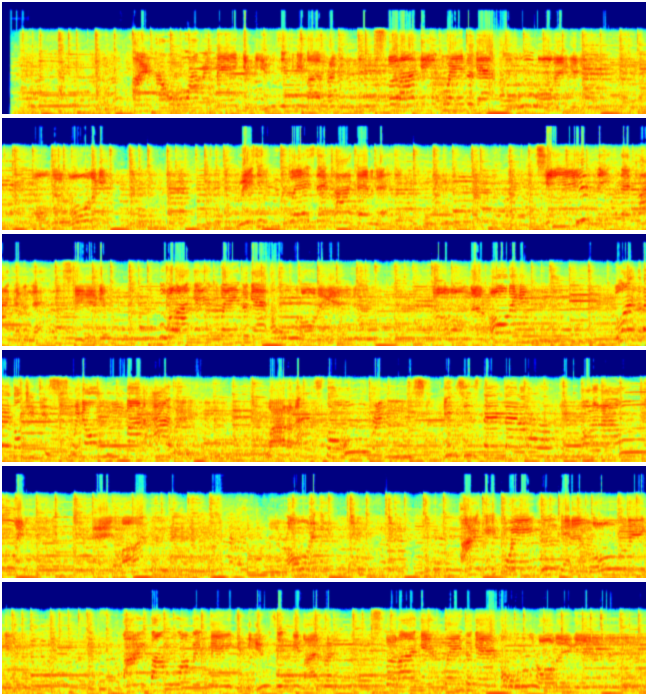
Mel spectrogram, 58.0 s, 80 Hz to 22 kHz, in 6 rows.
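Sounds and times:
upright double bass: 0.0 - 57.9
electric guitar: 0.1 - 57.9
strummed acoustic guitar: 0.1 - 57.9
man singing: 1.3 - 57.9.

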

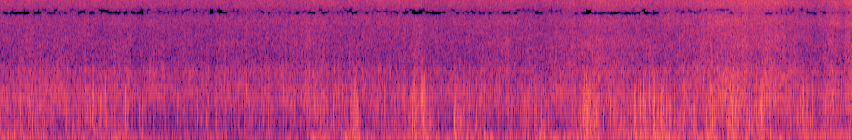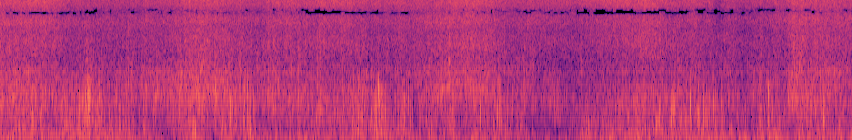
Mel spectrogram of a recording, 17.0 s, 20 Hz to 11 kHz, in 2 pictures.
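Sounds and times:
skis scraping on packed snow: 0.0 - 17.0
wind buffeting microphone: 0.0 - 17.0.

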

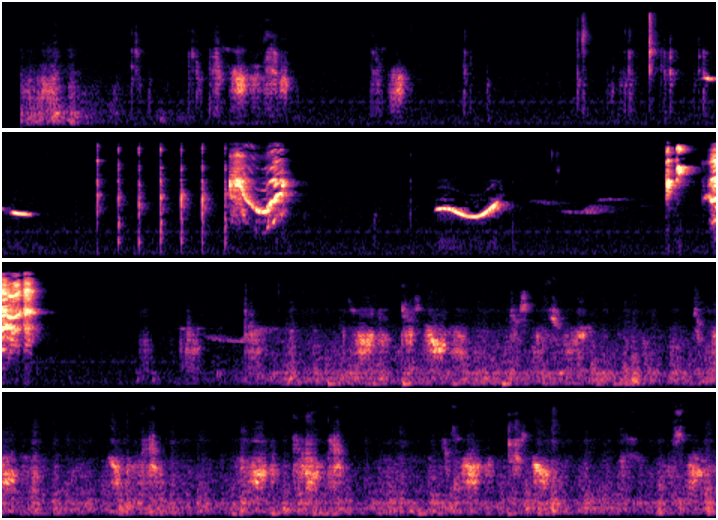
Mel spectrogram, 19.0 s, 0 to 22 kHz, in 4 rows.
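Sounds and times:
small pets chirping and squeaking: 0.8 - 4.7, 5.4 - 6.8, 9.2 - 9.8, 10.7 - 19.0.

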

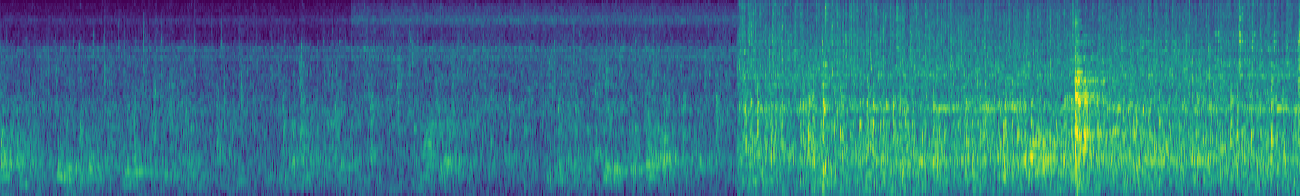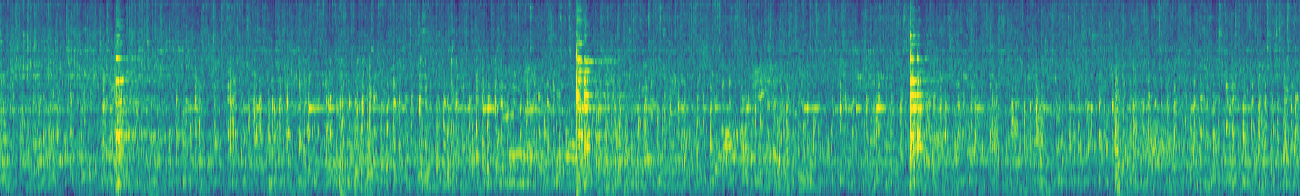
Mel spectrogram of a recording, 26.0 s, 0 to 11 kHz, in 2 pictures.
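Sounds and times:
steam engine hissing: 0.0 - 26.0
fast metallic clatter: 0.6 - 26.0
loud engine knocks: 7.3 - 26.0.

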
